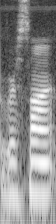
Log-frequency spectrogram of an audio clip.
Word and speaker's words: Versant: solo work it's pronounced Versant we pronounce it Versant what is Versant mean is that a word I'm unfamiliar with um if you're sounds like a croissant well um wish I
